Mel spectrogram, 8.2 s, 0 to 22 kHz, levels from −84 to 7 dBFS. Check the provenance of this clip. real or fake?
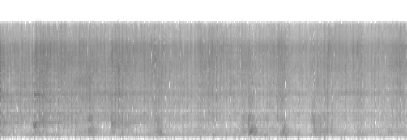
fake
